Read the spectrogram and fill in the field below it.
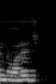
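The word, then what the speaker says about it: knowledge: जैसे नॉलेज नॉलेज की spelling के एन ओ डब्ल्यू एल इ डी जी ई नॉलेज। ये देखिए इसे के यहां क्या है? साइलेंट है। ना से पढ़ते हैं।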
